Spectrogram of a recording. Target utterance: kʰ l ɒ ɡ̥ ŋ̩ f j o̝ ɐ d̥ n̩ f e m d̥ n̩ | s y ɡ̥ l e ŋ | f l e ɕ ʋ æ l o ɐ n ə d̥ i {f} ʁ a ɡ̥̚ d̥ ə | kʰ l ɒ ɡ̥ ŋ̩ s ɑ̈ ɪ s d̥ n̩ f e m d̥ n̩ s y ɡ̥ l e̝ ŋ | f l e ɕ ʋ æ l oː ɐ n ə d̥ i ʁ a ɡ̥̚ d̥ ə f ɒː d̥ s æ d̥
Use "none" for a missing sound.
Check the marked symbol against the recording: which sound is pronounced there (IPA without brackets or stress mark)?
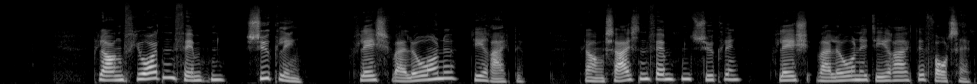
none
